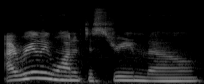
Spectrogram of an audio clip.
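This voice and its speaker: Over background music, a female VTuber livestreamer talks casually with her audience at a measured pace, her somewhat low voice full of expression.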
